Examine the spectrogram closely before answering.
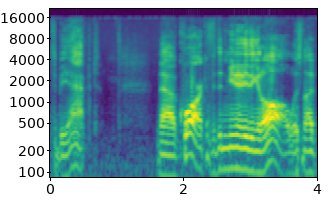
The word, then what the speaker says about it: quark: it to be pronounced Quark because it goes with bark and Hark and Mark and so on but um but I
